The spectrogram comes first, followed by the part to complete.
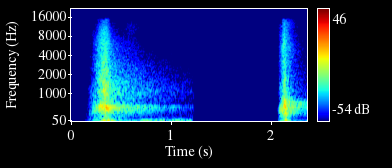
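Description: A whoosh transition sound effect for an animated title card: one sudden swish that fades out over about a second.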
